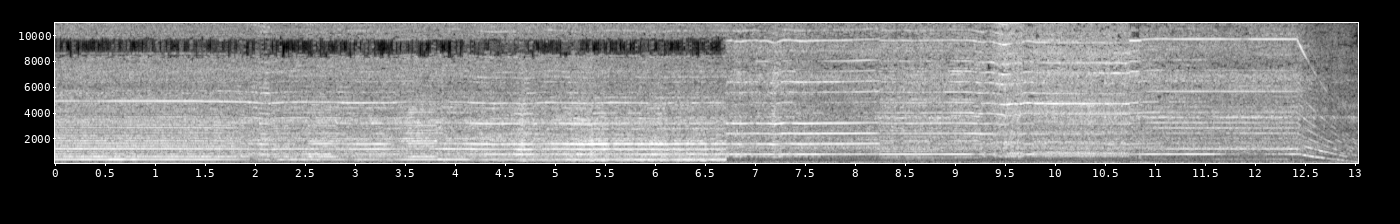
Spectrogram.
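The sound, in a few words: router plunge-cutting a lock mortise in wood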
